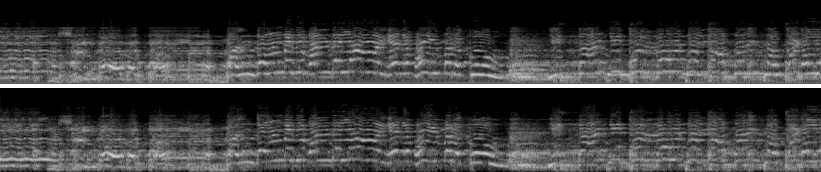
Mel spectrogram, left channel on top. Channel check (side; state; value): left; noise; hum, 22 dB below the sound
